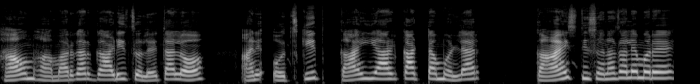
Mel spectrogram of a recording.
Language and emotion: Goan Konkani, surprised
